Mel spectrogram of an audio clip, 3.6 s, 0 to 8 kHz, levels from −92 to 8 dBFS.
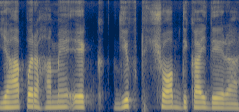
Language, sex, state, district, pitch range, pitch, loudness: Hindi, male, Chhattisgarh, Raipur, 135-145 Hz, 140 Hz, -19 LUFS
